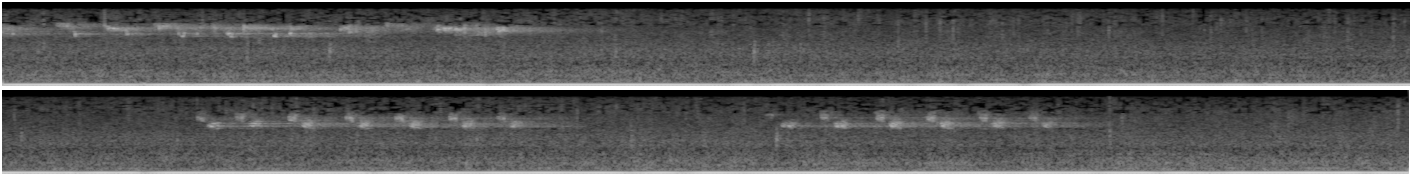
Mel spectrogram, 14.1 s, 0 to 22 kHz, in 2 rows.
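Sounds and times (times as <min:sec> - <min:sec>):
songbird chirping: 0:00.0 - 0:03.4, 0:07.8 - 0:13.7
forest ambience hiss: 0:00.0 - 0:14.0
steady low tone: 0:00.0 - 0:14.0.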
